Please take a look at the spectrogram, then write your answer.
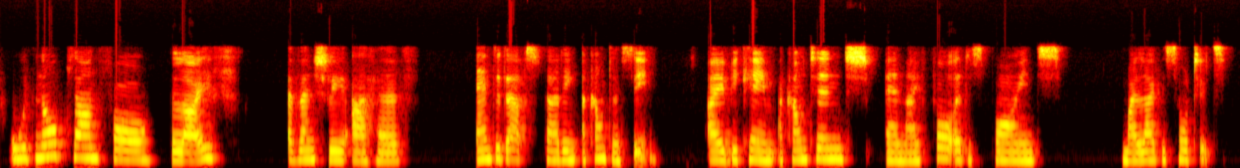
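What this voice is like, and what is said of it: Eastern European accent. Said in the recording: “As you can hear from my accent, I'm coming from eastern part of Europe”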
